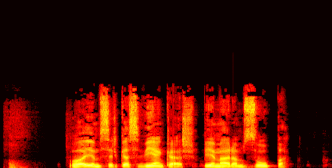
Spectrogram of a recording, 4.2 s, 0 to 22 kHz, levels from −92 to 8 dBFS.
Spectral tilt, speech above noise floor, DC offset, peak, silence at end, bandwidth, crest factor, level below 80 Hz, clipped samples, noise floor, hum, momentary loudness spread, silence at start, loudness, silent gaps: -3.5 dB/octave; 51 dB; under 0.1%; 0 dBFS; 0.6 s; 11.5 kHz; 16 dB; -58 dBFS; under 0.1%; -65 dBFS; none; 8 LU; 0.1 s; -14 LUFS; 0.61-0.81 s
